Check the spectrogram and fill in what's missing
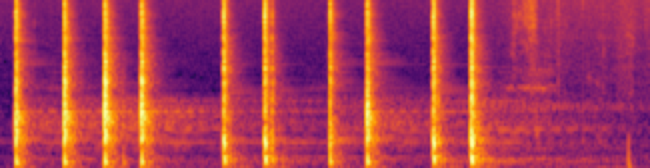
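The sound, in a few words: hammer knocking metal bracket into place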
